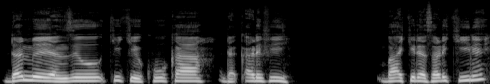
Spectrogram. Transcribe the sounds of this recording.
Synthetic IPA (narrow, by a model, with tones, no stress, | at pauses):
dɔ˦mːeː˨jɐ˨nzu˦kʲɪ˦kʲeː˨kʷuː˦kaː˦da˨kʼɐ˦ɽɸiː˦ | baː˦kʲi˦da˨s̬ɐ˦ɽkʲiː˦neː˦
